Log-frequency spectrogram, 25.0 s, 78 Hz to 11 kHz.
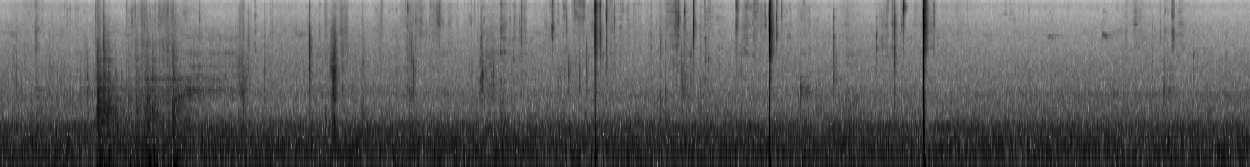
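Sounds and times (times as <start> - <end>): wood crackling in a stove: 11.0 - 12.4, 14.7 - 15.7, 17.8 - 18.7
sharp pops of burning wood: 11.9 - 12.2, 18.0 - 18.7.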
